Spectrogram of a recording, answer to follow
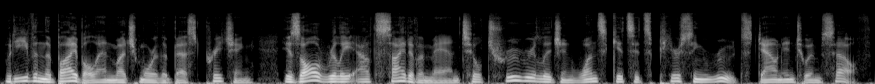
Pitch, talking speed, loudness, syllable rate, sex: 115 Hz, 190 wpm, -18 LUFS, 4.7 syllables/s, male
